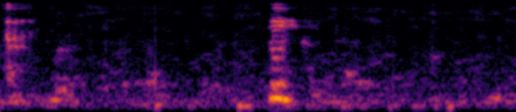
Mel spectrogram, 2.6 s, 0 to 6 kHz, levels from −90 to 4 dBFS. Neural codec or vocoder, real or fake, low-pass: autoencoder, 48 kHz, 128 numbers a frame, DAC-VAE, trained on Japanese speech; fake; 5.4 kHz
